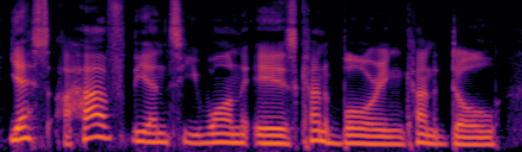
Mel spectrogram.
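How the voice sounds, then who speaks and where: A man's voice: medium pitch, expressive, unhurried, smooth, no echo, studio quality. A man hosting a podcast, talking casually in a rambling way with plenty of fillers and restarts. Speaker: podcast host. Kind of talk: casual chat.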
